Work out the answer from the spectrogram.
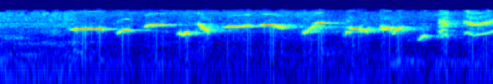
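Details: A morning oriental magpie-robin song used to train caged birds. Fluid, melodious whistles come in quick succession, some swooping upward, others dropping, forming a varied, unbroken phrase.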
